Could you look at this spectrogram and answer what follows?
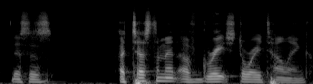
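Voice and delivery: ordinary talk, nothing marked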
